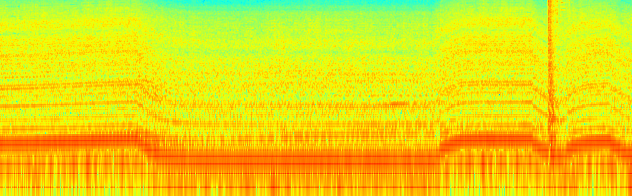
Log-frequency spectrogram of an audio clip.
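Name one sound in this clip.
A car engine hums steadily, dropping in pitch and rising again as the car slows and speeds up.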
